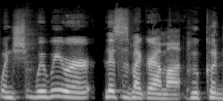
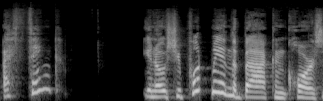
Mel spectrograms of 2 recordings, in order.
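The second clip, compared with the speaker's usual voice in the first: bad, horrid put-on Irish brogue. Retelling what a grandma said about being put at the back in chorus: horrid Irish accent. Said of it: "a horrid Irish accent".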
